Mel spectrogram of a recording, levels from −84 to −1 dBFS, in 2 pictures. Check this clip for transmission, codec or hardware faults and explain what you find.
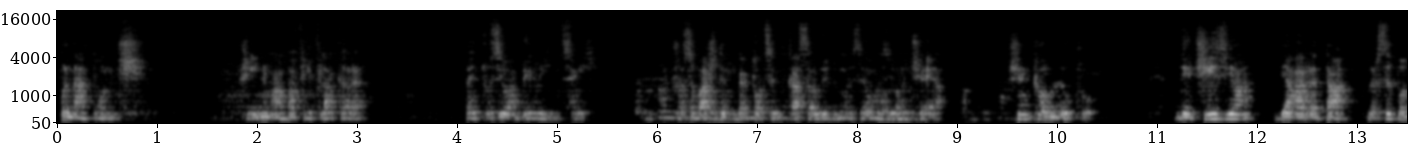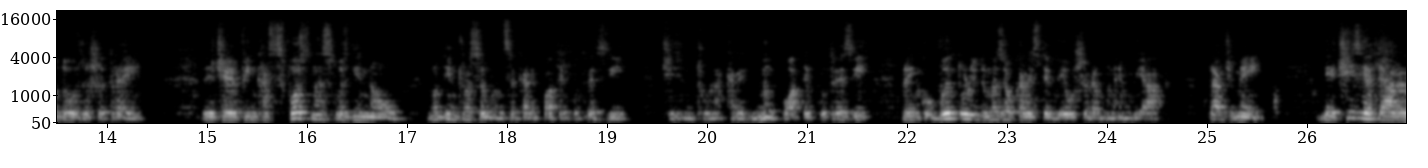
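Three faults run through the clip: comb filtering from a delayed channel, a speech noise suppressor acting on non-speech sound, and repeated dips where that suppressor cuts the sound.

Channel delay (comb filtering), throughout: one channel lags by roughly 5 ms before mono summing, cancelling evenly spaced frequencies from around 100 Hz upward, giving a hollow, phasey tone.

Noise suppressor applied to music or sounds, throughout: a speech-tuned suppressor treats steady content as noise, so the level pumps by a few dB while attacks pass and sustained parts thin.

Sound cut by the noise suppressor, at 0.9 to 1.79 s, 3.12 to 4.11 s, 8.9 to 13.12 s, 14.38 to 14.76 s, 17.01 to 17.23 s, 19.21 to 19.57 s, 21.63 to 21.97 s and 24.57 to 26.14 s: the suppressor misjudges sustained or decaying sound as noise and pulls it down by about 12 to 18 dB, so tails sink abruptly.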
